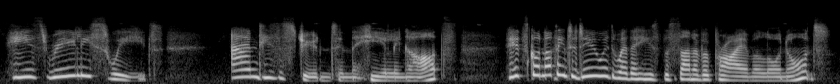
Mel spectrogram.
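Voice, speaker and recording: A woman playing a gentle, expressive young woman in a fantasy audio drama. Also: fairly high pitch, no echo. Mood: defensive, curious. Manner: expressive, measured. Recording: dull, dry close recording.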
